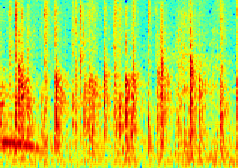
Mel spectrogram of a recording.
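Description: Applause from a radio show audience for two friends at a dedication, made of many sharp, irregular hand claps that come fairly quietly and alone, with no voices over them.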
